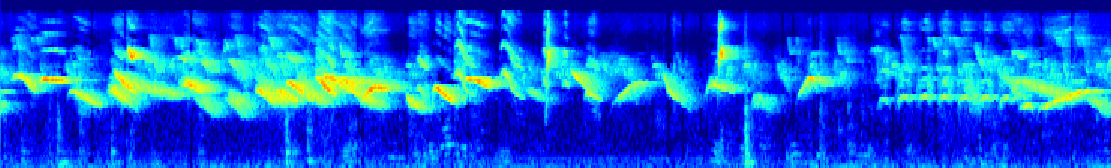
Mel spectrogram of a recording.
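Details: Green-winged saltators in a Brazilian breeder's care dueling: dense, rapid whistled phrases of rising and falling slurs, thinning later into softer, steadier notes.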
